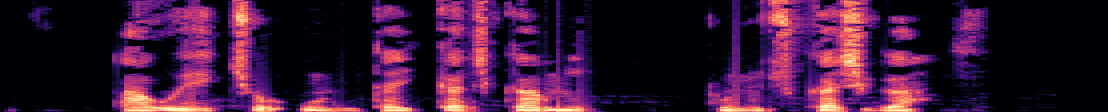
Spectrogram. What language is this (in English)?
Yanahuanca Pasco Quechua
